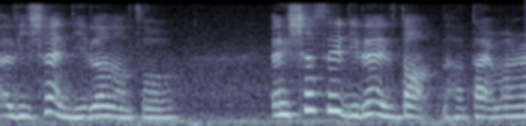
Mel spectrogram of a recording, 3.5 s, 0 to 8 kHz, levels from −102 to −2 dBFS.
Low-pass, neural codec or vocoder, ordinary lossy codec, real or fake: 7.2 kHz; none; none; real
